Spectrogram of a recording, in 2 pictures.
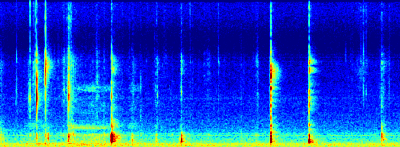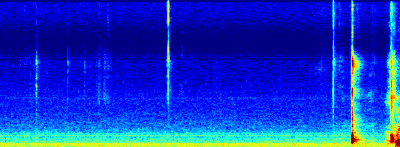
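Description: Slime being kneaded and squeezed by hand, giving scattered soft clicks and squelches, most of them in the first eight seconds, then a stretch with little but a faint steady hum.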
